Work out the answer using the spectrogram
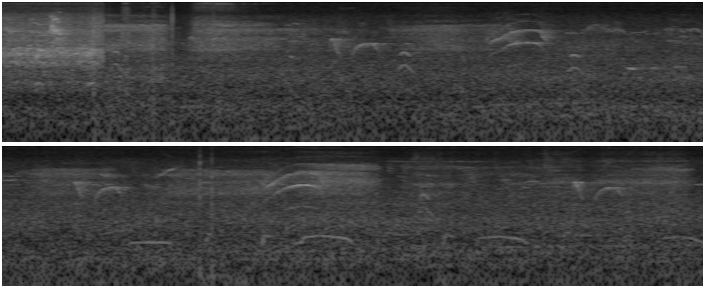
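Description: Birds calling: a series of short high calls that rise and fall in pitch, and from about halfway on, lower short arched calls, over a steady low background noise. A hiss cuts off about a second in.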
